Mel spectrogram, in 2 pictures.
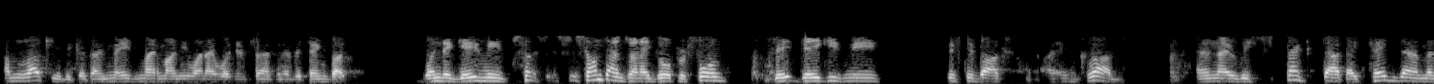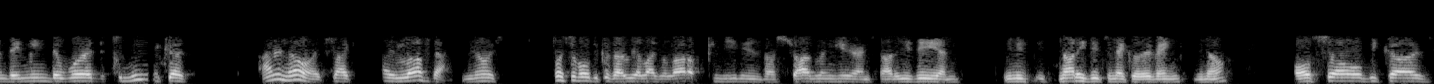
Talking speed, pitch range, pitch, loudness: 185 wpm, 130-160 Hz, 145 Hz, -17 LUFS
